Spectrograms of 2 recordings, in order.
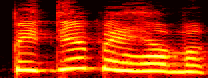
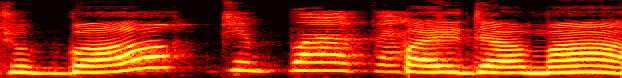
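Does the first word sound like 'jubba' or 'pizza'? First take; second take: pizza; jubba. First: The first word sounds like pizza. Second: The first word sounds like jubba. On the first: The speaker calls it wrong. "పిజ్జా pyjama కాదురా" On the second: The speaker calls it right.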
